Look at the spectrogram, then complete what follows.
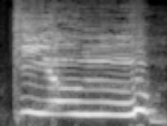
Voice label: engineer cheers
